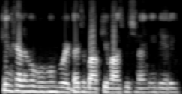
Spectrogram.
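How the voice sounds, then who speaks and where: Guy reading as older dad, teasing, talks fast, dry close sound. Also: medium pitch, fairly even intonation, dry recording, close to an everyday voice. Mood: probing. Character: older father, gently probing, male.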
